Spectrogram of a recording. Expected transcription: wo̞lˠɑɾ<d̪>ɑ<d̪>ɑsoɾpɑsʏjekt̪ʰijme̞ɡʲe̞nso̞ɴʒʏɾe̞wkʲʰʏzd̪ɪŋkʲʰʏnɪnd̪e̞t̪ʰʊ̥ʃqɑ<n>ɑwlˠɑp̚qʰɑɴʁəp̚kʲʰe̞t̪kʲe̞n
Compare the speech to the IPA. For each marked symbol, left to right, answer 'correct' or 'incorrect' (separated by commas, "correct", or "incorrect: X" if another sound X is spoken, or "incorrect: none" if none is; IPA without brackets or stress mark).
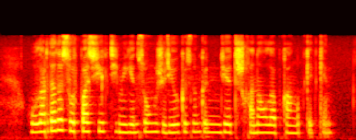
correct, correct, correct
